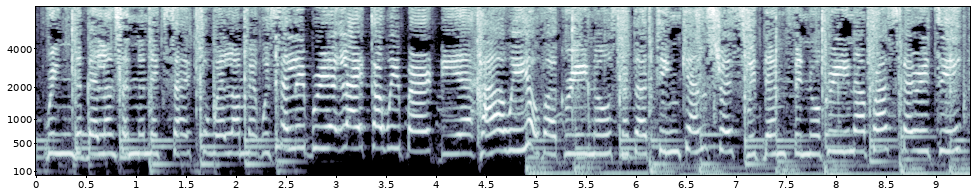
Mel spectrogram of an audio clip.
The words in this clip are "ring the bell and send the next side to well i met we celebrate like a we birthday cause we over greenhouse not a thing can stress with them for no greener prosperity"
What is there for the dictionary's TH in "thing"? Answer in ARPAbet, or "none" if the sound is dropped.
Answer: T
